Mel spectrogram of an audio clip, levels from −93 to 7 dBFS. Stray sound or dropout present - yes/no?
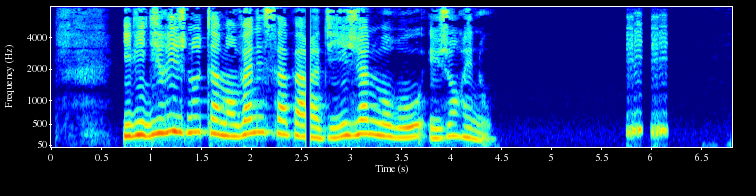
yes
